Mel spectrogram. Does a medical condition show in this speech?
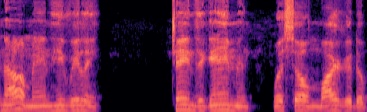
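Yes: ALS; uses wheelchair-specific running chair pushed by friend Bobby.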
